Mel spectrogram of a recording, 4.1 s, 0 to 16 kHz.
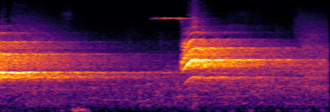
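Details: Aquarium beluga at Port of Nagoya Public Aquarium on 18 February 2024, at play after feeding time; a sustained harmonic whistle tapers off, then a sharp upswept call rises and holds as a long, even, rich tone.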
